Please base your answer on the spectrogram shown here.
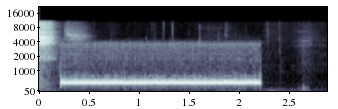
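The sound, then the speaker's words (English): A telephone dial tone while a call is placed: one unbroken, steady mid-pitched tone lasting about two seconds, loud and alone, then a brief faint sound after it cuts off. “we're dialing”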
